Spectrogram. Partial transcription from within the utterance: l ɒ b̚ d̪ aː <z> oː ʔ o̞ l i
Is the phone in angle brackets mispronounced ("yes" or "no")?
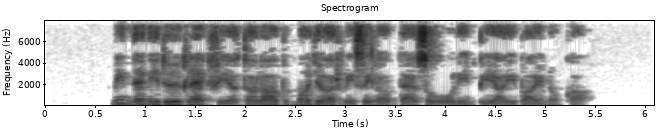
no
